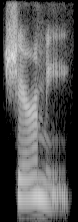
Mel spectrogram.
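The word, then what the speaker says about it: Cherami: Ara, her name is pronounced Rose Chami Sherami.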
